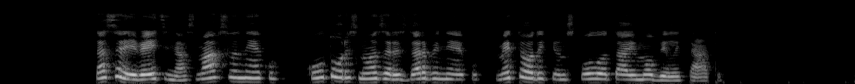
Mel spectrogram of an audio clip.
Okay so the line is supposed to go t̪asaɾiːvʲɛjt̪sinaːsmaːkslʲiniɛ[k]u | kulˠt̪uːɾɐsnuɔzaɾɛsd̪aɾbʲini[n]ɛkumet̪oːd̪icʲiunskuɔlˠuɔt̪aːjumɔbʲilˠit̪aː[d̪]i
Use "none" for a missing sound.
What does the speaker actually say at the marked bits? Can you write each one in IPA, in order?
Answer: k, none, t̪

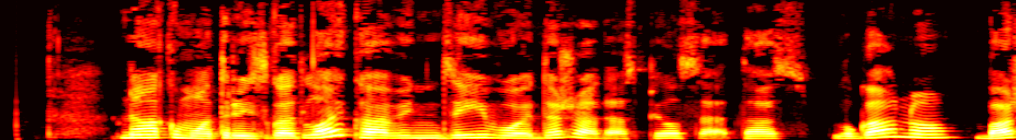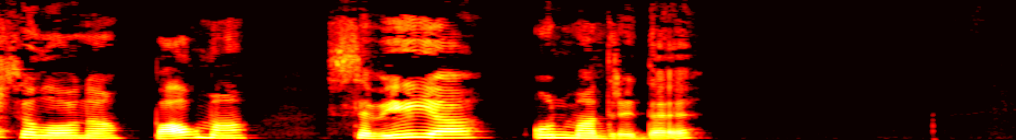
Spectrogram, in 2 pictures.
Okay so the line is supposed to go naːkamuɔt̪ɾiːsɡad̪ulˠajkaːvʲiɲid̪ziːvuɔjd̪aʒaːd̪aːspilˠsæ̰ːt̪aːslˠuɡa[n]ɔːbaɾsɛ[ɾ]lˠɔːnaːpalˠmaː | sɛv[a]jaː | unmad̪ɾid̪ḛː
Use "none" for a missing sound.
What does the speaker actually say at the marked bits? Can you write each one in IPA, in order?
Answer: n, none, i

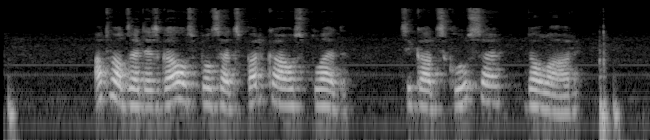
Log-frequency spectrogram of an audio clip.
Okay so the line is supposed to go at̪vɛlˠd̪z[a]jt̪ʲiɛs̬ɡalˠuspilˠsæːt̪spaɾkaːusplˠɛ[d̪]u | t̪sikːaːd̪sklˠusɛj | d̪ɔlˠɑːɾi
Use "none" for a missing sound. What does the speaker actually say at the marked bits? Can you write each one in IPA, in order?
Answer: ɛ, d̪

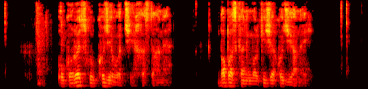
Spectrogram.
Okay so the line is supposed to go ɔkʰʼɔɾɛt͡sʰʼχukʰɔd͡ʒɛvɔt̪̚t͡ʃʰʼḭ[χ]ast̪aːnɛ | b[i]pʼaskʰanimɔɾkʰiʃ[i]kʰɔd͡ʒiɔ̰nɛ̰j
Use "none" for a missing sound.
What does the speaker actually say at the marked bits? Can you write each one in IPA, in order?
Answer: χ, a, a

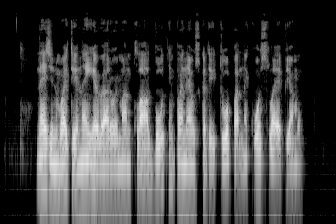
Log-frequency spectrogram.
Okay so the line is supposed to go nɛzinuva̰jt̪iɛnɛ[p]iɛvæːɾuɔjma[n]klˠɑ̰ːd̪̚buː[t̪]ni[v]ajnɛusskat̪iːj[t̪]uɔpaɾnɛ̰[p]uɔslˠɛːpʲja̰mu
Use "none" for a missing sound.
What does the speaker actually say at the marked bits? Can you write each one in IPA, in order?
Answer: none, n, t̪, v, t̪, k

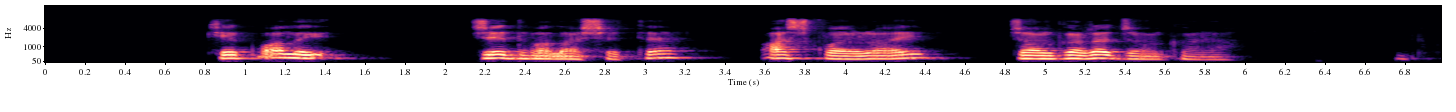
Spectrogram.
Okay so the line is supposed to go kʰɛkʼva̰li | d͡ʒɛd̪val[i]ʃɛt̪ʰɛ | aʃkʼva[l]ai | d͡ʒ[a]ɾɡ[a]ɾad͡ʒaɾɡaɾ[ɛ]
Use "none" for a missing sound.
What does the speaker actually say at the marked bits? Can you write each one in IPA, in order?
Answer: a, ɾ, a, a, a

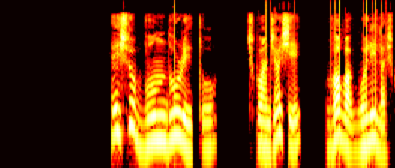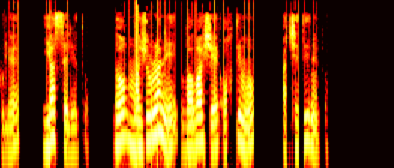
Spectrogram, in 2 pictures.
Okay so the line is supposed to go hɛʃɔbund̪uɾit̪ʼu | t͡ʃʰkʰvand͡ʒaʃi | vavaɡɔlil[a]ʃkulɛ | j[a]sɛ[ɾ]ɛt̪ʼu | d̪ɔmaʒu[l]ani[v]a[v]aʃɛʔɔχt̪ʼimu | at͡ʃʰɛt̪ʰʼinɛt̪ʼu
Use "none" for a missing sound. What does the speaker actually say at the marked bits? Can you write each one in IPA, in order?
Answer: a, a, l, ɾ, v, v

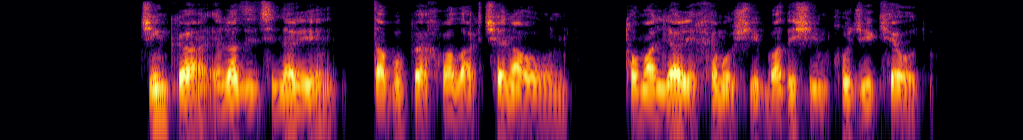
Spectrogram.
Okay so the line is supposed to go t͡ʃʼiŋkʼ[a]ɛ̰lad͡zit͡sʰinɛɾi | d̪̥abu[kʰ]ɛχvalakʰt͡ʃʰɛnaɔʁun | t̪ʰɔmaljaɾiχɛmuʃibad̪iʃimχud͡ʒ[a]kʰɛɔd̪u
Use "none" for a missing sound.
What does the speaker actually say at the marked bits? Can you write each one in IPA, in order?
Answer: a, pʰ, i

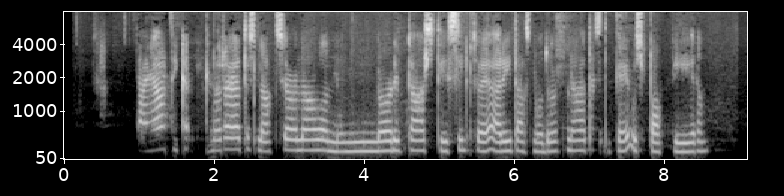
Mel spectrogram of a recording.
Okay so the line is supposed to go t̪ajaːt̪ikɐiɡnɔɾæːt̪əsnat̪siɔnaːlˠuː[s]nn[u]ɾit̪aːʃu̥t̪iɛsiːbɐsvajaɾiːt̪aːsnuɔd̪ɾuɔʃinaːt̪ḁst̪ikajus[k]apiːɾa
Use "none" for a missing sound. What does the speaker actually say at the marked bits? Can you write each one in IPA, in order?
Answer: none, ɔ, p

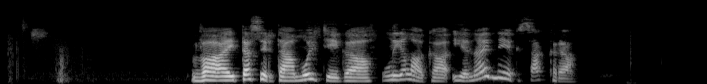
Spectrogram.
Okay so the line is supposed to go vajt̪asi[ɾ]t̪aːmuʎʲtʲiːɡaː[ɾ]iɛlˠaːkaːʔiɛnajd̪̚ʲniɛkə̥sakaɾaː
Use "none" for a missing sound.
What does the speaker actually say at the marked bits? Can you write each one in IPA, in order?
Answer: ɾ, l

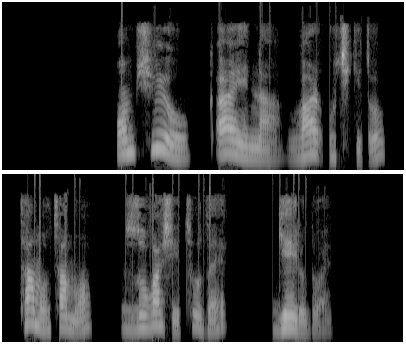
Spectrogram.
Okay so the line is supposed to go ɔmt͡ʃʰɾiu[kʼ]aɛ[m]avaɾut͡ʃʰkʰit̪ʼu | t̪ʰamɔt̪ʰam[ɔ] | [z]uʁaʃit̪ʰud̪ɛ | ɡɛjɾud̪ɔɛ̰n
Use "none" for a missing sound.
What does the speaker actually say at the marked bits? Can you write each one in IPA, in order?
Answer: kʼ, n, ɔ, z

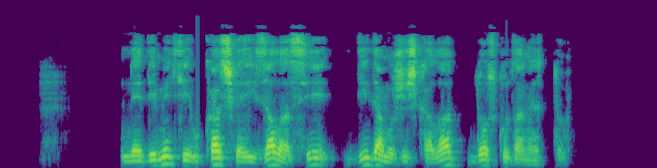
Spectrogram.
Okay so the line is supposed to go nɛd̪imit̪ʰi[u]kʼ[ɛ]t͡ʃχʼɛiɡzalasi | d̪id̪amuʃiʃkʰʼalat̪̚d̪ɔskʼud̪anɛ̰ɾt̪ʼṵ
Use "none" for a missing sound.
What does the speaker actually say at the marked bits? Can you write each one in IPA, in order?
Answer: u, a

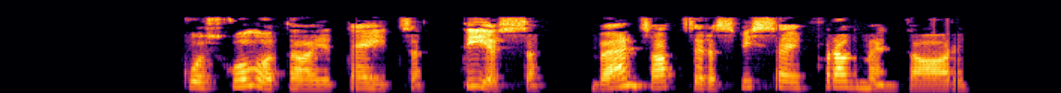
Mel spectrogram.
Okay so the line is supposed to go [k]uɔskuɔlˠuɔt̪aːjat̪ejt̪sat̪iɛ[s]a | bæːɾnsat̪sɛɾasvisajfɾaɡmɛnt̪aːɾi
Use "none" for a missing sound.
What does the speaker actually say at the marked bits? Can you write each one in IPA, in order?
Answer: k, s

